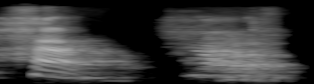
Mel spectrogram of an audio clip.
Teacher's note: angin keluar dulu baru ada bunyi. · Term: huruf ha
